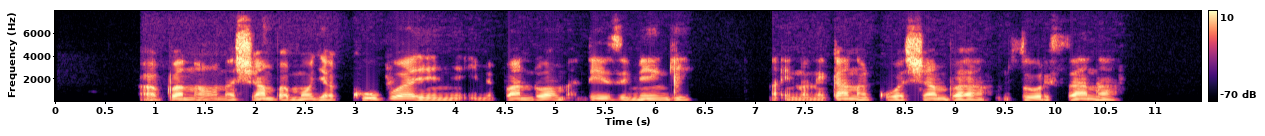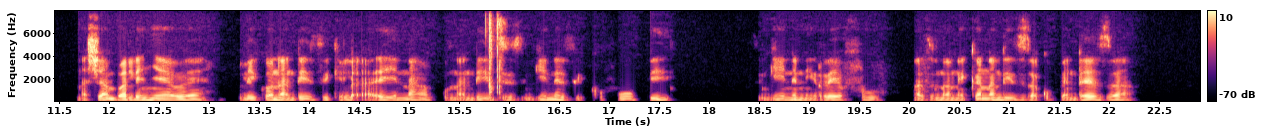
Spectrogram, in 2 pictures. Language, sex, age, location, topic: Swahili, female, 36-49, Wajir, agriculture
